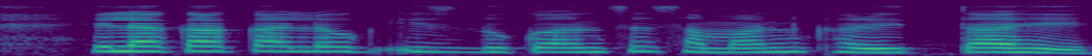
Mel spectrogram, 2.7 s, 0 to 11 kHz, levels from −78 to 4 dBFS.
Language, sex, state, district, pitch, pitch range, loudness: Hindi, female, Uttar Pradesh, Muzaffarnagar, 255 Hz, 245-285 Hz, -26 LUFS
